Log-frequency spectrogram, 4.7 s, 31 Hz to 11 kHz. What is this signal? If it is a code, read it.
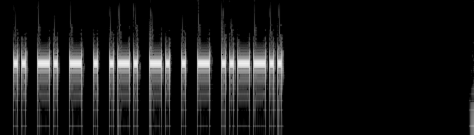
Morse code, heard as a keyed tone, about 30 wpm, 700 Hz. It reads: INTERNET?
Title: Sentences from Top 1000 Words - Review Part 4 - 30wpm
